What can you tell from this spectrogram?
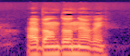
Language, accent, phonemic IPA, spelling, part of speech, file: French, France, /a.bɑ̃.dɔn.ʁɛ/, abandonnerait, verb, LL-Q150 (fra)-abandonnerait.wav
- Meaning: third-person singular conditional of abandonner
